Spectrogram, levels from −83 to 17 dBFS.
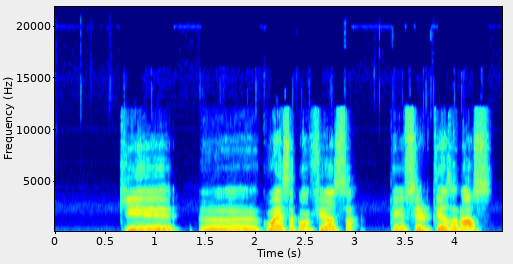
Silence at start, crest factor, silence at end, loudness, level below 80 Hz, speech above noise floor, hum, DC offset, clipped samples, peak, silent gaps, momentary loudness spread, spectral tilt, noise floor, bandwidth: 0.65 s; 16 dB; 0.15 s; -17 LUFS; -60 dBFS; 40 dB; none; under 0.1%; under 0.1%; 0 dBFS; none; 9 LU; -4.5 dB/octave; -57 dBFS; 15.5 kHz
